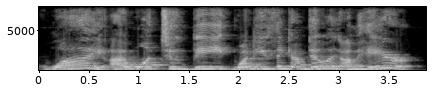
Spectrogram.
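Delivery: an excited soul cheering you on; eager soul. Retold or imitated. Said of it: "And it was like".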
